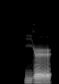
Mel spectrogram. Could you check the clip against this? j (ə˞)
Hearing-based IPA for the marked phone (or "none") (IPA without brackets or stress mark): ə˞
